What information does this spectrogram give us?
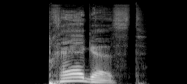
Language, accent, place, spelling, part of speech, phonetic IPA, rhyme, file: German, Germany, Berlin, prägest, verb, [ˈpʁɛːɡəst], -ɛːɡəst, De-prägest.ogg
- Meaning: second-person singular subjunctive I of prägen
